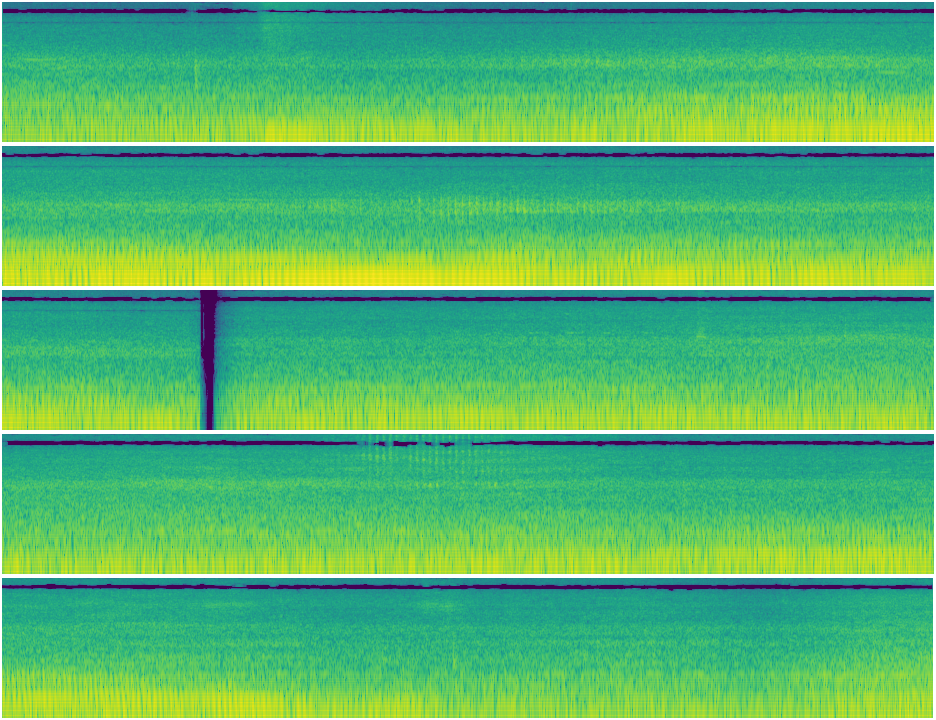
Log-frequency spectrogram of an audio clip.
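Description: Mercedes-Benz tour coach's diesel engine running: its note rises and falls as it is revved, drops out for a moment at a cut, then runs on and swells again before easing off.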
